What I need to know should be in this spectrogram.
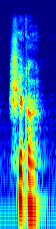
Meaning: drunk, loaded, intoxicated
- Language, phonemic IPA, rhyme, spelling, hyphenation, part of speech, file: Dutch, /ˈʃɪ.kər/, -ɪkər, sjikker, sjik‧ker, adjective, Nl-sjikker.ogg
